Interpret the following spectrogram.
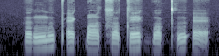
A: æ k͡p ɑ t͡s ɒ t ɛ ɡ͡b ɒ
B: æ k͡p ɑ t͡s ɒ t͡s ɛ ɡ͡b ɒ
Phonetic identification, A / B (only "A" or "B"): A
